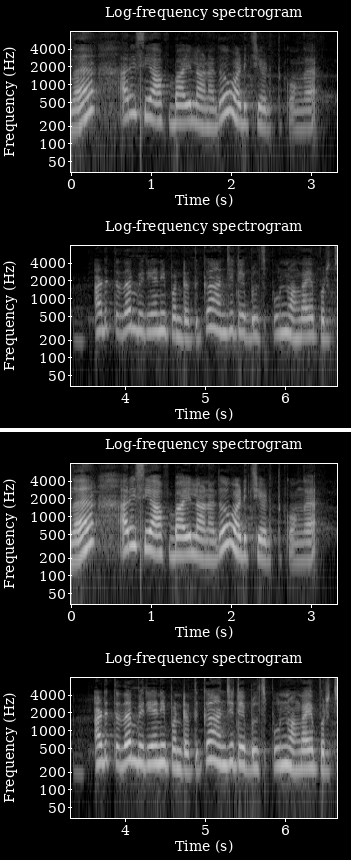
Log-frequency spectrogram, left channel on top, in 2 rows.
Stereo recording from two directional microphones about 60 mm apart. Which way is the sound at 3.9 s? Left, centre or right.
Right.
